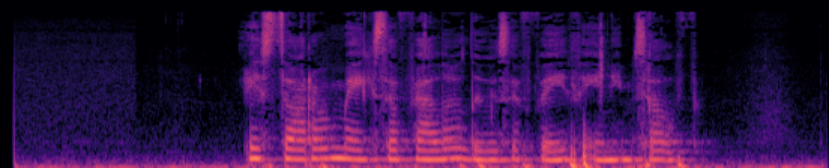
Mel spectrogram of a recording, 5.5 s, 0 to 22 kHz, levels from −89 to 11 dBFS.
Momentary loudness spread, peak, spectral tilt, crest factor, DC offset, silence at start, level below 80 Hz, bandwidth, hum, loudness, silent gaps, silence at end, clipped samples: 11 LU; -8 dBFS; -5 dB/octave; 20 dB; under 0.1%; 0.1 s; -36 dBFS; 16.5 kHz; none; -25 LUFS; none; 0.05 s; under 0.1%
